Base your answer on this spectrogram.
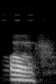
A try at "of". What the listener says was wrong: Remember, OF is always ob. This is off.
